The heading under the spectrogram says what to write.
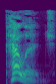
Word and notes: pelage: British English

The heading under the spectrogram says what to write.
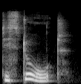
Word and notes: distort: British English

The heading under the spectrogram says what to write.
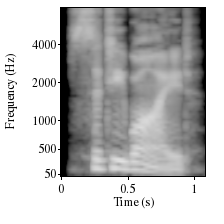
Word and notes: citywide: British English

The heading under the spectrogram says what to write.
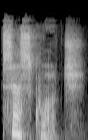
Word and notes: sasquatch: British English

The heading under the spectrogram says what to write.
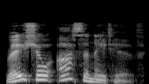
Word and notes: ratiocinative: British English

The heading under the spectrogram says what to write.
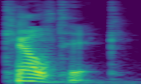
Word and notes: celtic: American English

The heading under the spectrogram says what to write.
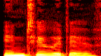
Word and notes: intuitive: American English

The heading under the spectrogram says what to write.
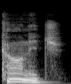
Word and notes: carnage: British English

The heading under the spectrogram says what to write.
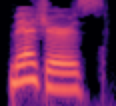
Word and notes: measures: British English

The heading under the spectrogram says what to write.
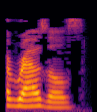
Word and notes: arousals: British English

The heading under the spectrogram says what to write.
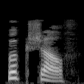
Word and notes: book shelf: British English

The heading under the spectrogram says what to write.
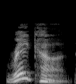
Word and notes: racon: British English

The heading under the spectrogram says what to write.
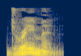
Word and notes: drayman: British English

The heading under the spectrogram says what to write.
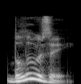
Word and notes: bluesy: British English

